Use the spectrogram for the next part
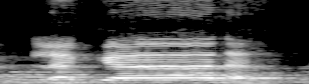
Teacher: huruf kaf juga terjadi hukum mad asli karena ada alif di depan kaf. Nah, dipanjangkan 2 harakat. Lakana. 2 harakat.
